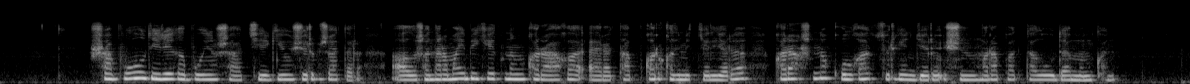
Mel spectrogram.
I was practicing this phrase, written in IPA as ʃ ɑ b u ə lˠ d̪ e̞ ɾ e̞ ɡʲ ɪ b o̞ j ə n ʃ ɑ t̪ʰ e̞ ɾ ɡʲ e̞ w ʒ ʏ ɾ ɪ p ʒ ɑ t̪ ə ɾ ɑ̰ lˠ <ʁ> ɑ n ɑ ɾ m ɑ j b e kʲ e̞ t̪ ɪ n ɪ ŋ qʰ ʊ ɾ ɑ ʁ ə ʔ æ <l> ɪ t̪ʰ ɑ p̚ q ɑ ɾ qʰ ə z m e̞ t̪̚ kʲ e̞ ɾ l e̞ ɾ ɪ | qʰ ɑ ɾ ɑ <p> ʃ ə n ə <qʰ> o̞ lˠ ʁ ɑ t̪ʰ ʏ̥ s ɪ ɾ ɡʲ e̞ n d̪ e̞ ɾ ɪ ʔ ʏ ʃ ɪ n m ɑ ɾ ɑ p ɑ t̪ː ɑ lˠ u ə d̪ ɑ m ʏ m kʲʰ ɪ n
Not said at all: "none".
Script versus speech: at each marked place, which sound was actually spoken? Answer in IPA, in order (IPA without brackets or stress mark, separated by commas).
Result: ʒ, ɾ, q, qʰ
